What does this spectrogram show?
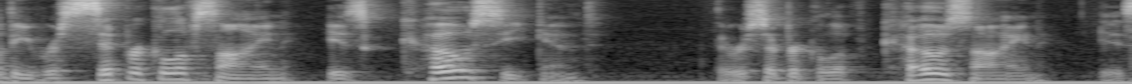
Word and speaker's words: cosecant: abbreviated with csc instead cosecant all right cos is reserved for cosine already but that's pronounced cosecant now if we want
